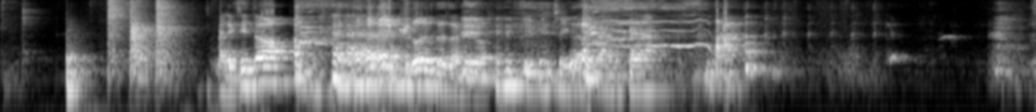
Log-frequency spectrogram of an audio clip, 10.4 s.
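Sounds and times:
hand clap: 0.9s - 2.0s
speech: 2.2s - 7.5s
laughter: 3.0s - 9.2s.

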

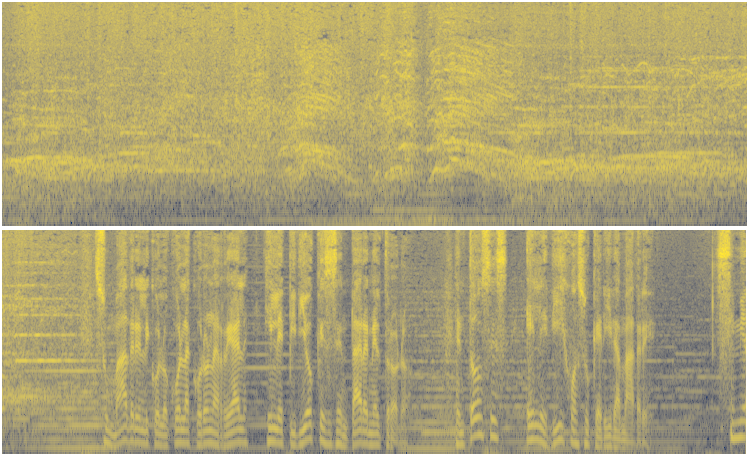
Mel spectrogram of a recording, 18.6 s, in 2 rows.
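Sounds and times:
crowd cheering, acclaiming a new king: 0.0s - 10.3s
speech: 10.6s - 17.6s, 18.3s - 18.6s.

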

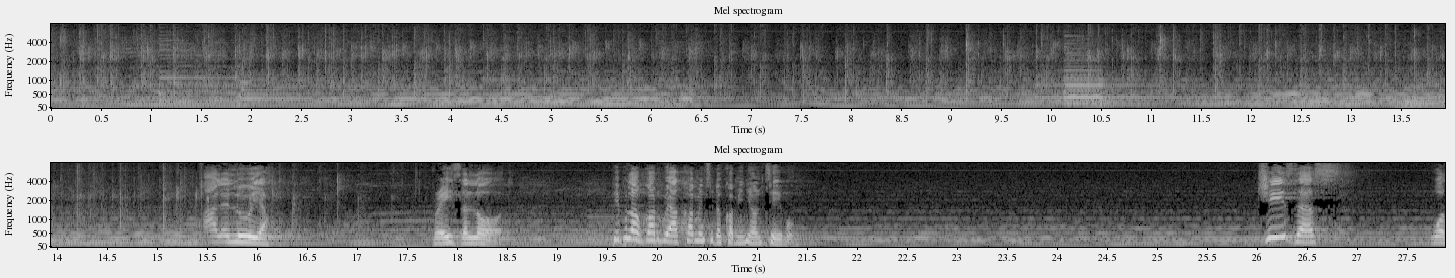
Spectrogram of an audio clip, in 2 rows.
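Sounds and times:
audience clapping hands: 0.0s - 17.8s
speech: 15.6s - 16.2s, 17.8s - 18.5s, 19.6s - 21.5s, 26.4s - 26.9s.

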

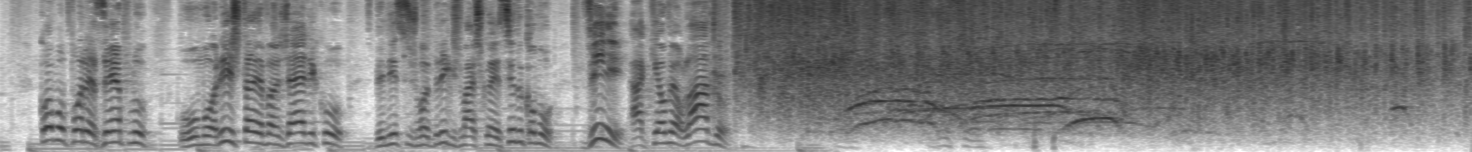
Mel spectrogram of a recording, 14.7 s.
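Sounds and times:
speech: 0.4s - 7.4s
crowd clapping: 7.0s - 14.7s
whoops and cheering voices: 8.3s - 14.4s.

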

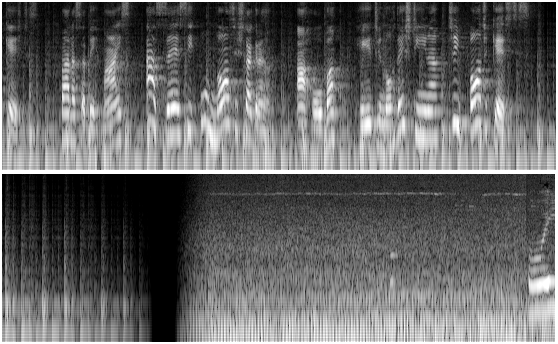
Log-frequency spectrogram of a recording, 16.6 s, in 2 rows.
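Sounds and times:
speech: 0.0s - 8.0s
passing cars on a noisy street: 11.0s - 16.2s.

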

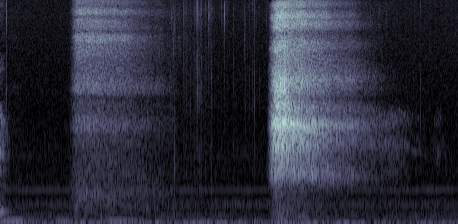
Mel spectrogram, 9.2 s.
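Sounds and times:
deep breath in and full exhale during a guided meditation: 1.4s - 3.5s, 5.4s - 8.1s.

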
